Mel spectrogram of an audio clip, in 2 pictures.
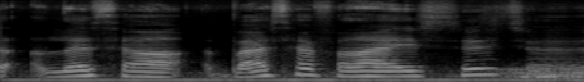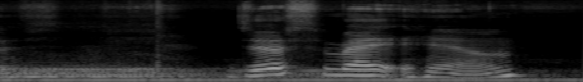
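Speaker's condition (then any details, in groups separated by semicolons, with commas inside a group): Bulbar ALS; bulbar-onset ALS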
